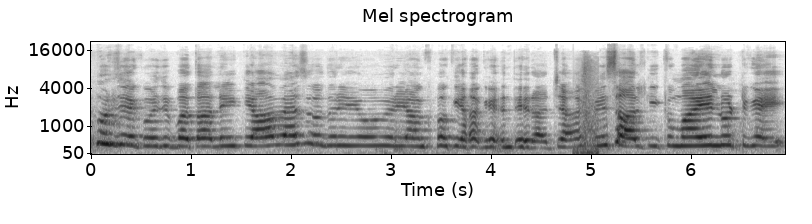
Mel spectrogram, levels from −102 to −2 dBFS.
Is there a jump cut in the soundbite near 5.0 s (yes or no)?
yes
